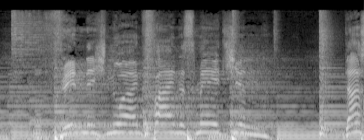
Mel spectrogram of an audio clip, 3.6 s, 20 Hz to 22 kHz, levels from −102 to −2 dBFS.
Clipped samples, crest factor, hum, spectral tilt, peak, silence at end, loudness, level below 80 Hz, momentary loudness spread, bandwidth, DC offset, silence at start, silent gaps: under 0.1%; 18 dB; none; -5.5 dB/octave; -2 dBFS; 0 s; -21 LUFS; -28 dBFS; 7 LU; 16.5 kHz; under 0.1%; 0 s; none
